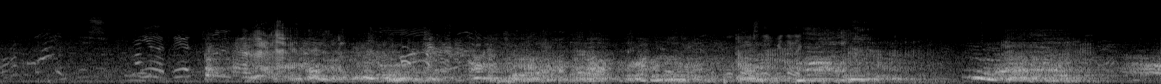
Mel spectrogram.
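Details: Lions (Panthera leo) fight over females at a zoo, with harsh roaring snarls and deep growls rising and falling in rapid bursts, while human voices chatter underneath.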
